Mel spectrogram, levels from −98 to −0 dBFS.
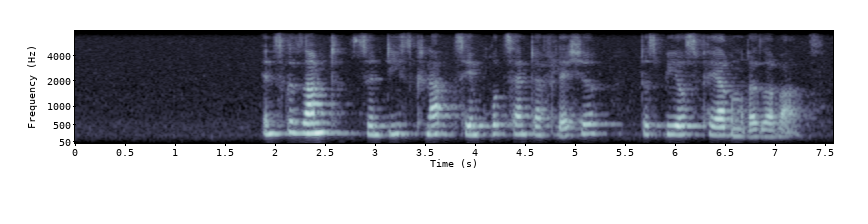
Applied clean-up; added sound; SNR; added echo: none; none; none; none.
